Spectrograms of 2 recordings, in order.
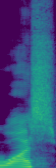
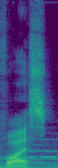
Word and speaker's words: Weisz: look, is it Raquel Weisz? Rachel Weisz? What? I don't know. Weisz? I believe it's Weisz? Rachel Weisz. Rachel Weisz. Yeah. Weiss, as in, like, because it's spelled like it's white in German.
